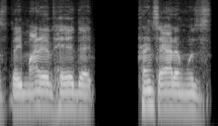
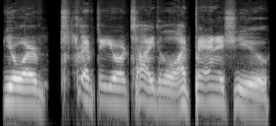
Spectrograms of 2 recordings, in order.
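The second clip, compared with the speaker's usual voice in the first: slow, higher pronouncement of banishment; hammed-up royal anger; mock angry king; 4 semitones higher, 3 dB louder, slower than usual. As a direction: proclaim it slowly like an enraged king. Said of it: "father just gets angry".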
